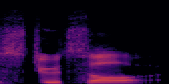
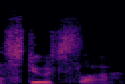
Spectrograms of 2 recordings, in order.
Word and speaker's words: Stützle: I would You rather have can Stutzel. I think that's how you pronounce his name. Tim I would like to Stützle. see him. Yeah, Stutzla.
